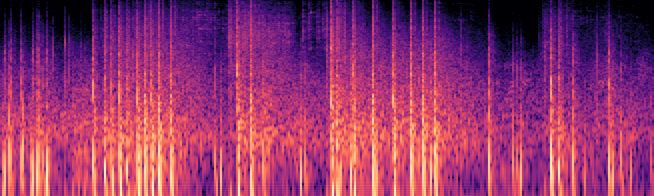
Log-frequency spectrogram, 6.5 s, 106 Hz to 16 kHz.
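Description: M2 heavy machine gun fire in a video game rattles in dense, rapid bursts with sharp cracks and pauses between volleys, loud and near, with scattered distant shots between them.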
